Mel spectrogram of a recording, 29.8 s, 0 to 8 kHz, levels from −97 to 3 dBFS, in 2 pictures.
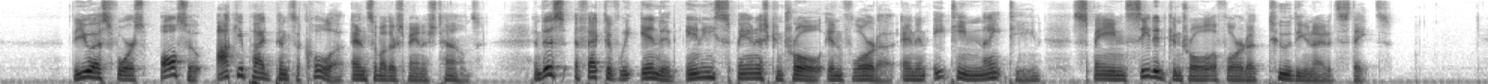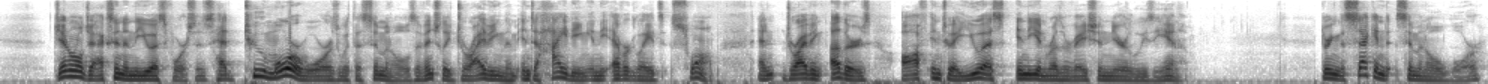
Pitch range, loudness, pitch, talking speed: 85-125 Hz, -19 LUFS, 105 Hz, 140 wpm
